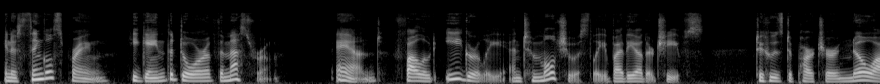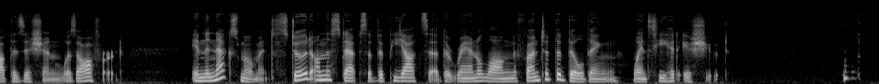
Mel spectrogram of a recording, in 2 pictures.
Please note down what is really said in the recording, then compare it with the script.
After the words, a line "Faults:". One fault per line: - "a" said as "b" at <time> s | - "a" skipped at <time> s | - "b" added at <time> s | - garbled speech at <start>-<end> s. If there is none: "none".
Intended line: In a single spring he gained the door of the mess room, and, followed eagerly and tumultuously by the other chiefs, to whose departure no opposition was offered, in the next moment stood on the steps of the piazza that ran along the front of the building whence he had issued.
In a single spring he gained the door of the mess room, and, followed eagerly and tumultuously by the other chiefs, to whose departure no opposition was offered, in the next moment stood on the steps of the piazza that ran along the front of the building whence he had issued.
Faults:
none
